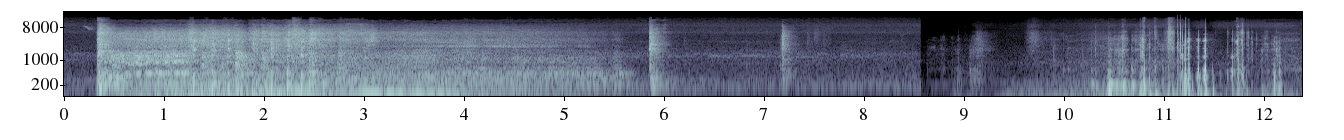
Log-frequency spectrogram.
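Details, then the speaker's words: 1967 Mustang 289 V8, first start after rebuild, timing not yet set. Cranks, stumbles and coughs unevenly, then quits. Plug wires fitted clockwise but distributor spins counterclockwise, firing order reversed. "guys I'll be honest with you first fire up sucked recent being is I didn't pay much attention and the distributor on this tuning on spins counterclockwise well when I put the plug wires on I put them on clockwise so it's firing completely opposite of what I needed to"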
